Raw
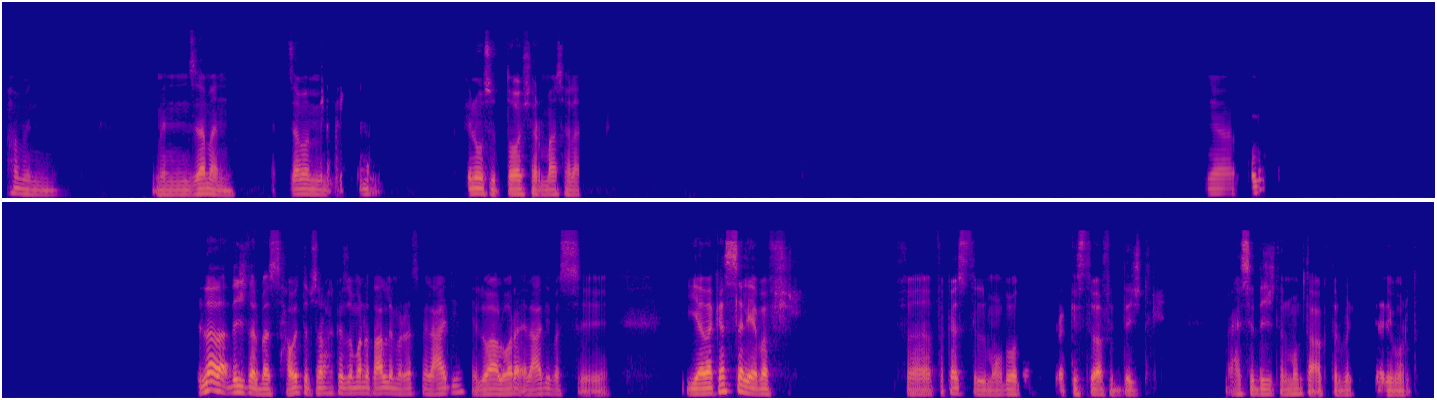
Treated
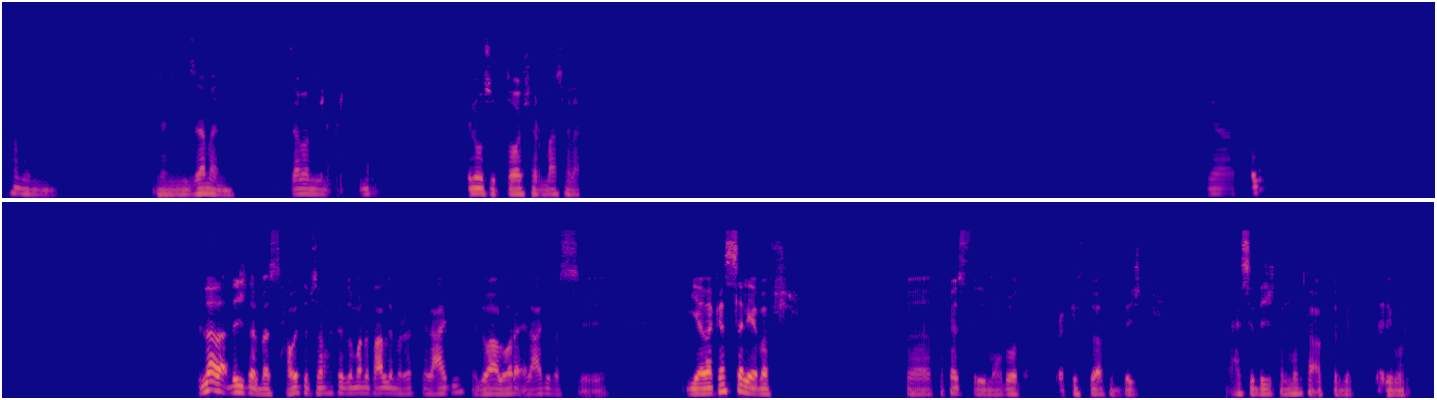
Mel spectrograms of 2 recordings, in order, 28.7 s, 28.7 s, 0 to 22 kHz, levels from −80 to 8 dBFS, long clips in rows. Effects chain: per-bin expansion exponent 2; 25.05–25.62 tape spacing loss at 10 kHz 31 dB; gain +1.5 dB

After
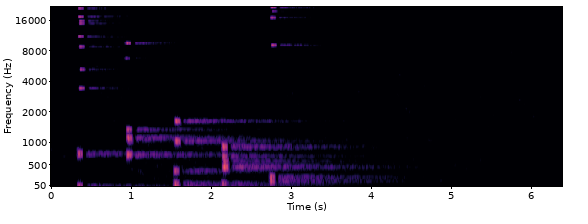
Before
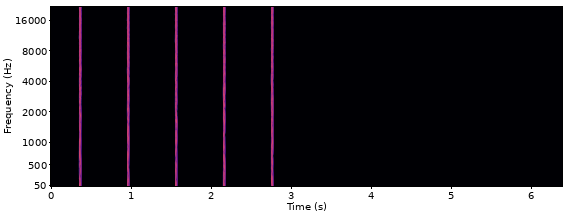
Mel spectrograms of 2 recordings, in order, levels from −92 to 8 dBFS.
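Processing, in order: 0.96–2.76 LPF 1400 Hz 12 dB/oct; limiter -10.5 dBFS, peak gain reduction 3 dB; loudest bins only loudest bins 4; doubler 29 ms -8 dB; plate-style reverb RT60 3.4 s, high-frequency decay 0.35×, pre-delay 95 ms, DRR 18.5 dB; gain +13 dB

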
